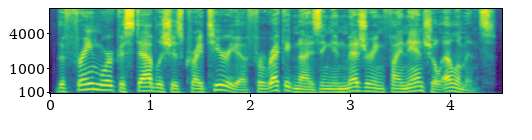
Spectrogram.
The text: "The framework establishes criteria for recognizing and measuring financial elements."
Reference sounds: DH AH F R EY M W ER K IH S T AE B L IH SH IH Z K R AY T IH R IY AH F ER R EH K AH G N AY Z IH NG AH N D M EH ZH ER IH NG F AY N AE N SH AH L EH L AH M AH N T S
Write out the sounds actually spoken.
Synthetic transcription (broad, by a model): DH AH F R EY M W ER K IH S T AE B L IH SH IH Z K R AY T IH R IY AH F ER R EH K AH G N AY Z IH NG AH N M EH ZH ER IH NG F AY N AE N SH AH L EH L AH M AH N T S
